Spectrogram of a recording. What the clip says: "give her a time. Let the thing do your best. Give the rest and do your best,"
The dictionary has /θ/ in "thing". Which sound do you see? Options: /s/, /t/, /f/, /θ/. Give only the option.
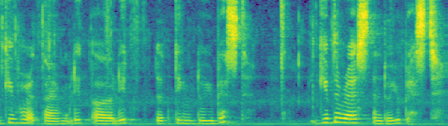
/t/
